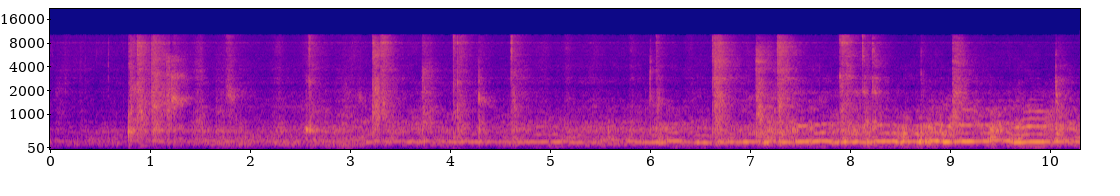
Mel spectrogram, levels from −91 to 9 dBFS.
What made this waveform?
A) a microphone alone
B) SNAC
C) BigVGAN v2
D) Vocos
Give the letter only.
B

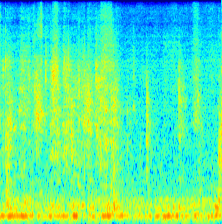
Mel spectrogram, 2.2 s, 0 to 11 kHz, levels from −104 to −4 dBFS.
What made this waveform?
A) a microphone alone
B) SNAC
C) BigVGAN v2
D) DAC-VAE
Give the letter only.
D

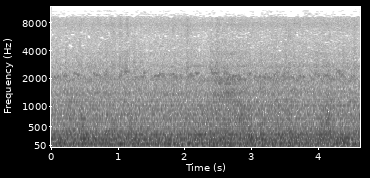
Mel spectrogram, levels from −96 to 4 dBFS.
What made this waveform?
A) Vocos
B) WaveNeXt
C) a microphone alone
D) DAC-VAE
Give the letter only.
C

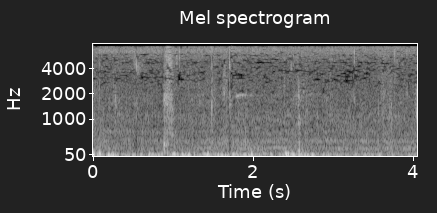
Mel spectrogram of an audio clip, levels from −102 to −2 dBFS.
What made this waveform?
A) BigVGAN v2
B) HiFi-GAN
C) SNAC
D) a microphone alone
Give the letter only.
D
